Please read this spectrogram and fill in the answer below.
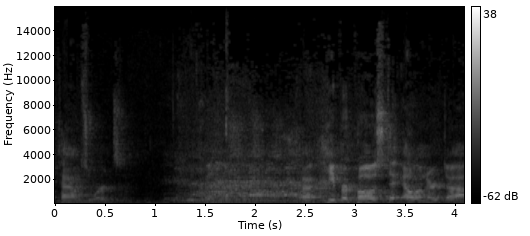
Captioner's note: laughter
